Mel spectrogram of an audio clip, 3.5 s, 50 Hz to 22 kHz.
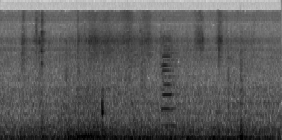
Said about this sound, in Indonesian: Habis sholat Jumat, baru pulang dari sholat Jumat. Dan ini depan masjidnya macet. Ya ampun, sudah 15 menit ini masih apa ya?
